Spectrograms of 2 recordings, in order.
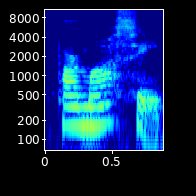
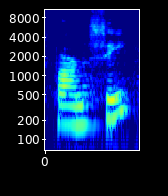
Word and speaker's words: Farmasi: See, I think it should sound like Farmasi, but it is pronounced pharmacy. Most people say it that way.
